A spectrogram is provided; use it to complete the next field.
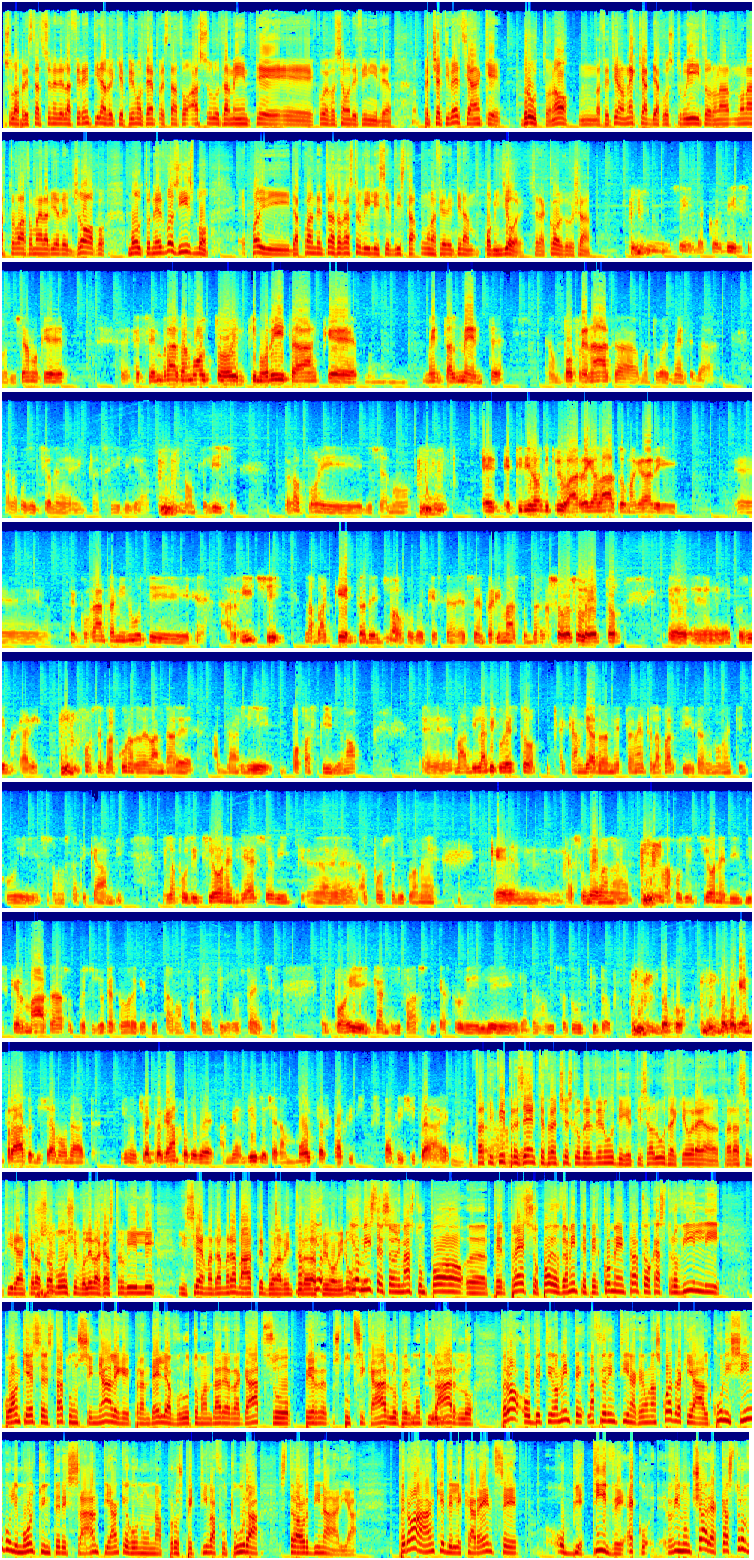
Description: è intervenuto in diretta a Stadio Aperto, su TMW Radio, dopo la partita tra Fiorentina e Spezia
